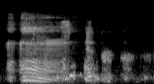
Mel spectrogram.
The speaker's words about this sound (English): I mean, that's not me judging you. I'm just clearing my throat just because I had, you know, a little throat irritation.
